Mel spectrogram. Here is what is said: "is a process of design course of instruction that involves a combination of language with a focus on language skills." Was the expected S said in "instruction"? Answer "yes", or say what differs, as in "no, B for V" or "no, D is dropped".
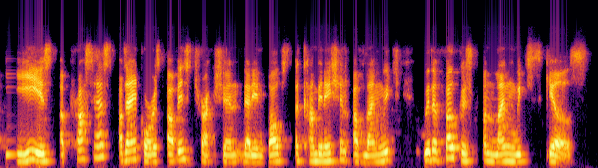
yes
